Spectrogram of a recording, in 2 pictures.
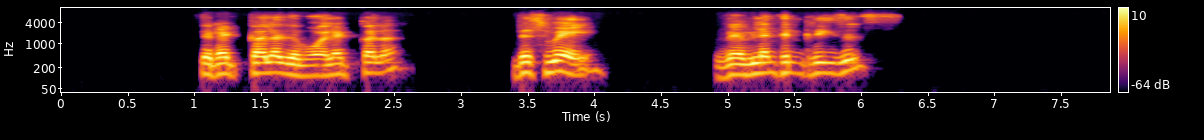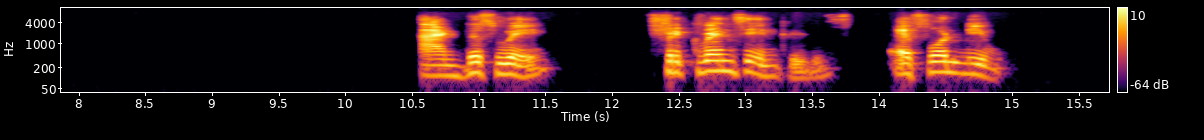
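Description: A man speaks calmly through a headset microphone, in short phrases with pauses.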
